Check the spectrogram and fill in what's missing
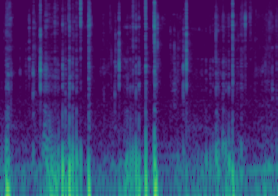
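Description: A metal utility-knife blade scrapes and shaves thin curls off the surface of a solid orange, palm-sized bar of dry soap held in one hand. Quick, dry, crisp scraping strokes with bright high edges come in an uneven run over a low rumble.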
